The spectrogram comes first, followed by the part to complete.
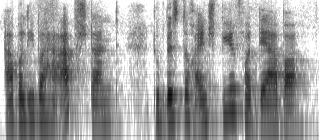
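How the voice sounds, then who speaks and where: A woman's voice: fairly low pitch, normal speed, slight background noise, lightly acted. A woman voicing a pushy, mocking female spirit of closeness in a read-aloud storybook. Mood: taunting. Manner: mocking, taunting.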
